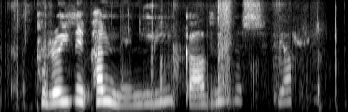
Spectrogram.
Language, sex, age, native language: Icelandic, male, 10, Icelandic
